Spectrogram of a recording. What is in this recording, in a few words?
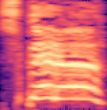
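warn spitter, voice, male; Left 4 Dead 2; coach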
